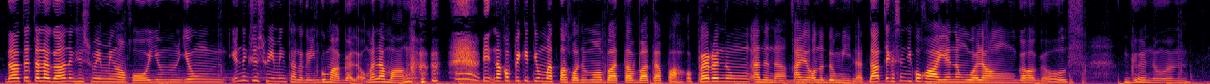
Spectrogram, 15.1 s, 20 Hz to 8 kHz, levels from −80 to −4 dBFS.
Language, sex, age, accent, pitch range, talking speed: Filipino, female, 20-39, native, 205-265 Hz, 150 wpm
